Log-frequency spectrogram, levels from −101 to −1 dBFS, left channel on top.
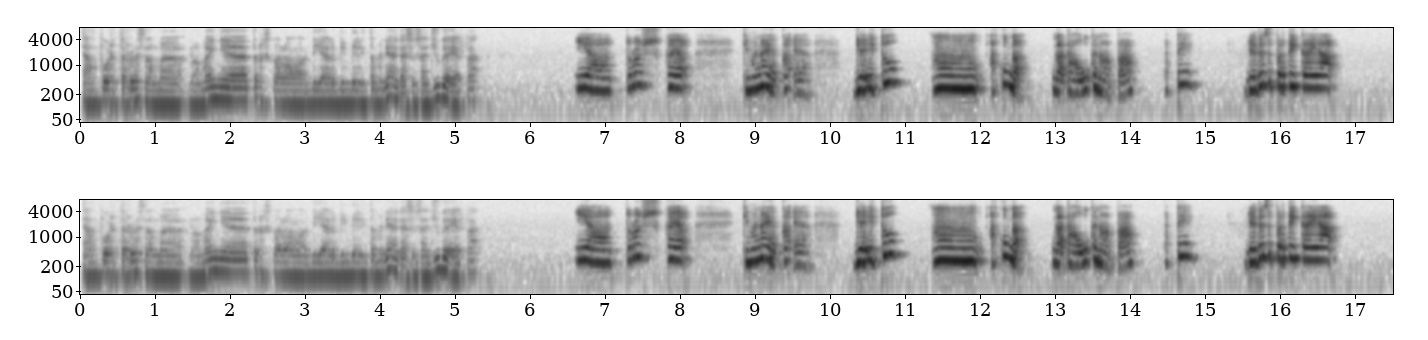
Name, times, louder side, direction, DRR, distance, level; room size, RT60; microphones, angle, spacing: voice 1, 0.0-5.3, left 1 dB, 35° left, 0.8 m, -41 dB
voice 2, 6.6-8.6 8.8-9.7 10.3-10.9 11.3-12.6 12.9-14.1 14.6-14.8 15.5-16.7, equal, 10° right, 0.6 m, -25 dB
5.9 x 2.4 x 3.1 m
head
